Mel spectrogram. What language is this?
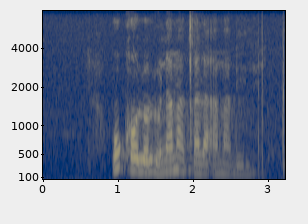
Xhosa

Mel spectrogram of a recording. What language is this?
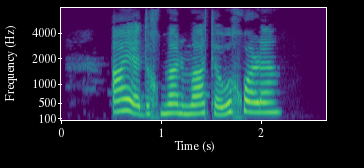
Pashto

